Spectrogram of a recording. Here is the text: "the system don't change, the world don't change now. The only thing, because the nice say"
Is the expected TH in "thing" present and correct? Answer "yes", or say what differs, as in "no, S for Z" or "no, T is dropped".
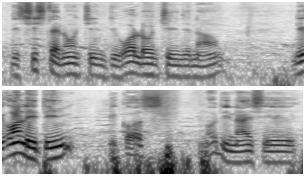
no, T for TH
